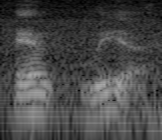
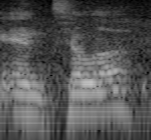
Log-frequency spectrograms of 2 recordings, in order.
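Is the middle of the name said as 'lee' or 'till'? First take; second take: lee; till. First: The name is said with a 'lee' sound. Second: The name is said with a 'till' sound. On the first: The speaker calls it right. "it's Aunt Leah" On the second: The speaker calls it wrong. "I've been saying Antilla for a year now"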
